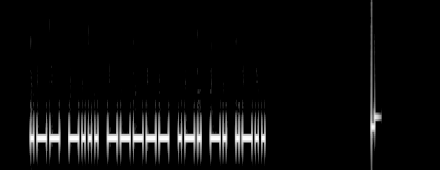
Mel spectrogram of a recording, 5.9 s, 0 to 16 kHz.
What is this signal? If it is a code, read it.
Morse code, heard as a keyed tone, about 27 wpm, 700 Hz. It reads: WB0RNL
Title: USA Call Signs - 6 Characters - 3x Character Spacing - 28wpm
